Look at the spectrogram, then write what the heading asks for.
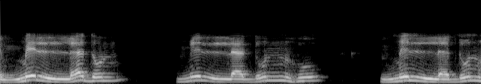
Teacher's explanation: اس میں نون کی کوئی آواز ہی نہیں ہے. مل مل، تو مل نہیں کریں گے، ناک سے آواز بالکل نہیں آنی چاہیے بلکہ سیدھا لام میں ملدنہ، ملدنہ.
